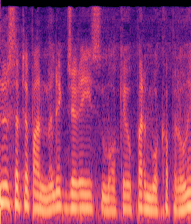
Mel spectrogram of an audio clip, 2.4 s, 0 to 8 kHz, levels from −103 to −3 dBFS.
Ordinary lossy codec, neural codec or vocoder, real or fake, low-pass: none; codec, 16 kHz, 1.1 kbps, Voila-Tokenizer; fake; none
